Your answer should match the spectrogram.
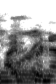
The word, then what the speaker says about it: Morin: And it's M-O-R-I-N. – Yes. – Amy Marin, M-O-R-I-N. – I pronounced it completely wrong because there's a singer, Maren Morris, and for some reason, that's how I connected the two of you.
